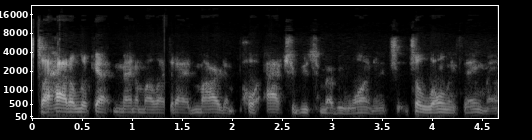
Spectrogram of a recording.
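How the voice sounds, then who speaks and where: This man talks at a very fast pace in an American accent with a fairly low pitch. His intonation is monotone and flat, while his loudness swings a lot. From New York. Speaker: real estate agent. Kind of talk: interview.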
